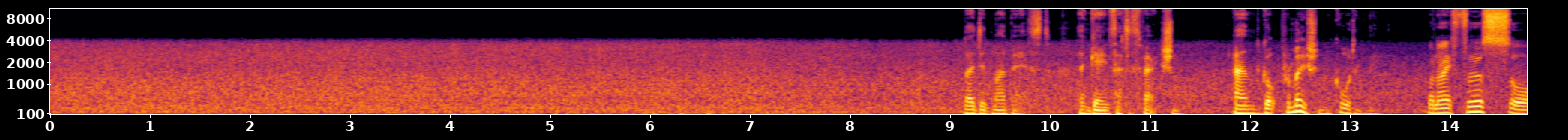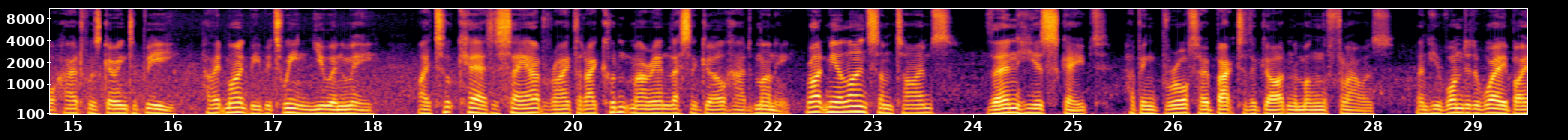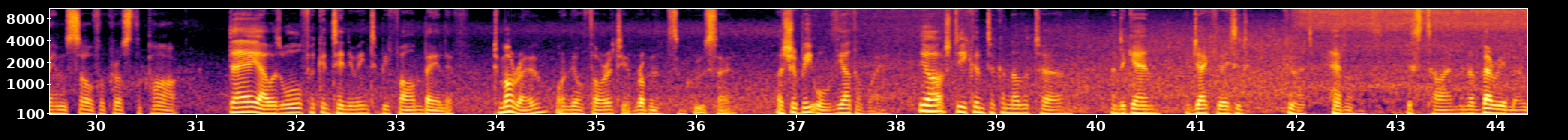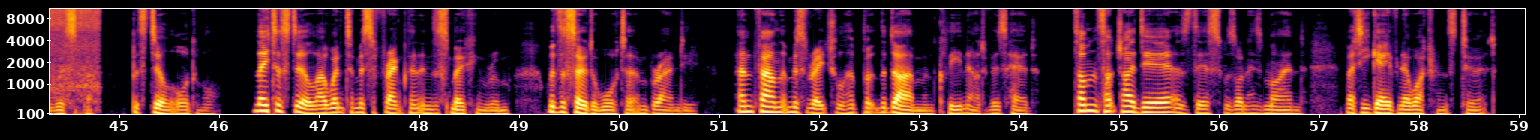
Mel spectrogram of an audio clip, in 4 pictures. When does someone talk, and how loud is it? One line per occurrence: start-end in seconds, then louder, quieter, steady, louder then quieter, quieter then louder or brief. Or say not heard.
9.2-58.8 steady.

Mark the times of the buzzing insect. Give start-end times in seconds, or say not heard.
not heard.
